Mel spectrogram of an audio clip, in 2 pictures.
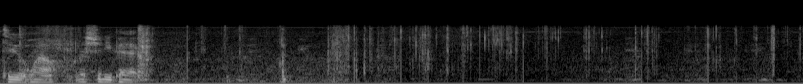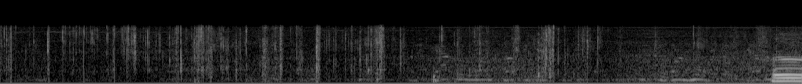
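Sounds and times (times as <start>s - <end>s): cards being handled: 2.8s - 14.1s
foil wrapper crinkling: 3.2s - 14.3s.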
